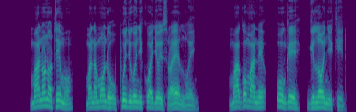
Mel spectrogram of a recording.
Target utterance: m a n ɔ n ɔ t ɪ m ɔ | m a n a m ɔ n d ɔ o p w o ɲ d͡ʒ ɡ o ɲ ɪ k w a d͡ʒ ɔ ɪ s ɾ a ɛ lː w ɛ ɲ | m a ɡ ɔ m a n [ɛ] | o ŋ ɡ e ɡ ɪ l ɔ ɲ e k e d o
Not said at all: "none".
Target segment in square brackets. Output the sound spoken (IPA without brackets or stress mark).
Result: ɛ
